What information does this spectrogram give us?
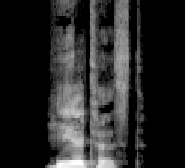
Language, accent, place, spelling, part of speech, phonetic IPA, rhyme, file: German, Germany, Berlin, hehltest, verb, [ˈheːltəst], -eːltəst, De-hehltest.ogg
- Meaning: inflection of hehlen: 1. second-person singular preterite 2. second-person singular subjunctive II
